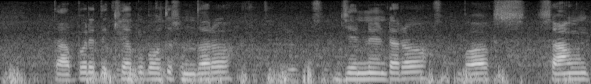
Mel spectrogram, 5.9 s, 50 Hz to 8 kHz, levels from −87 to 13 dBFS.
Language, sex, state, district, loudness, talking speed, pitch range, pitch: Odia, female, Odisha, Khordha, -16 LUFS, 80 wpm, 165-180 Hz, 170 Hz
